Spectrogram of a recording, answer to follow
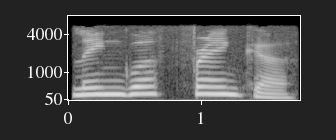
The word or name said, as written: lingua franca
